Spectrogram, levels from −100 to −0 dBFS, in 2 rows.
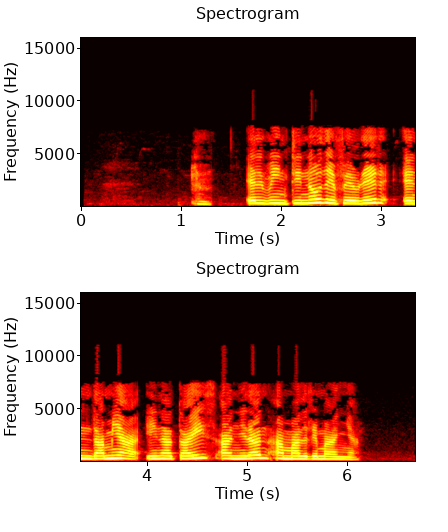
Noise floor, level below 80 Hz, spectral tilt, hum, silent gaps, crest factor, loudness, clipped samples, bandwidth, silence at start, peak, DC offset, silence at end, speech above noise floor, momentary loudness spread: -70 dBFS; -66 dBFS; -4.5 dB/octave; none; none; 14 dB; -12 LUFS; under 0.1%; 7.6 kHz; 1.1 s; 0 dBFS; under 0.1%; 0.55 s; 57 dB; 19 LU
